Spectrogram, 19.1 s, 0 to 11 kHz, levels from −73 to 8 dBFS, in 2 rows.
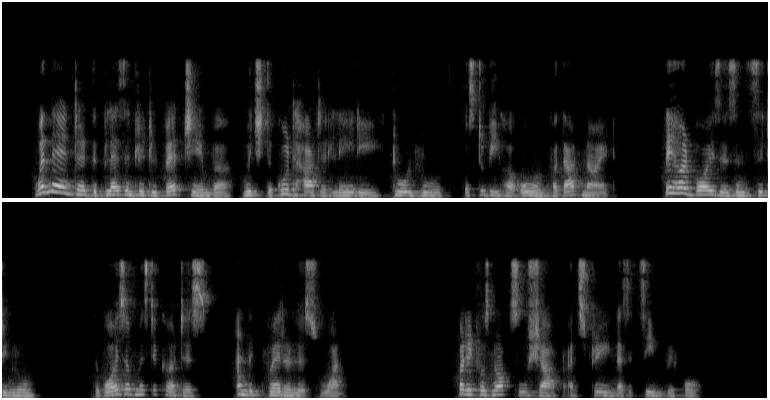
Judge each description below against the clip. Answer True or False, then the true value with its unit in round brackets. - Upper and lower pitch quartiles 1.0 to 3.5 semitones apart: False (4.4 semitones)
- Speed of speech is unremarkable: True (165 wpm)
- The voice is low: False (185 Hz)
